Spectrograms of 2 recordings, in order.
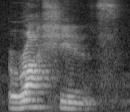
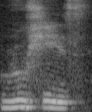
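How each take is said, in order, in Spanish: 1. La primera vocal suena como una 'a'. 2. La primera vocal suena como una 'u'. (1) "se dice" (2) "No se dice"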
